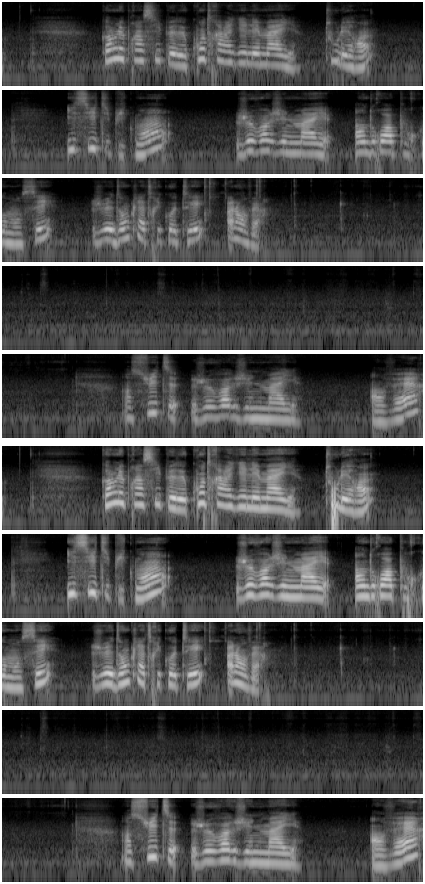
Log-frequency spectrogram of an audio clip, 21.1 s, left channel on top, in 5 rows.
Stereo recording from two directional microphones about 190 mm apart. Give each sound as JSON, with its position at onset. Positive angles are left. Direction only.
{"t": 0.3, "sound": "a woman's voice", "side_deg": -40}
{"t": 17.6, "sound": "a woman's voice", "side_deg": -45}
